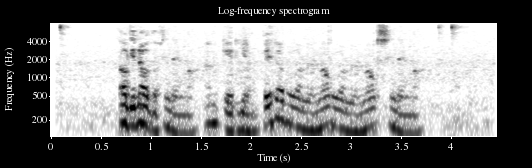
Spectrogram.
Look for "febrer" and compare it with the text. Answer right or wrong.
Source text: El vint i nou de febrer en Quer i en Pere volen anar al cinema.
wrong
